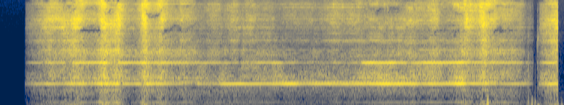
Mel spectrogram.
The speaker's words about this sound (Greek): Τώρα θα ακούσετε ένα πιστολάκι να γυρίζει γύρω από το κεφάλι σας.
